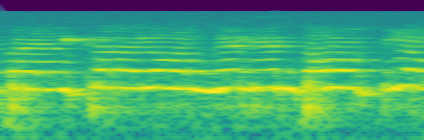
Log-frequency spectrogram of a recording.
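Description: A young boy singing unaccompanied into a microphone, holding long, steady notes with a few short breaks for breath.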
